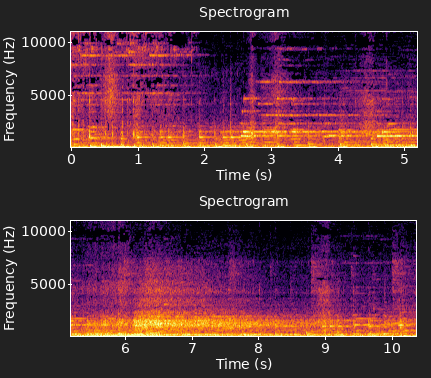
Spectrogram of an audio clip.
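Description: Triple Coin Treasure video slot machine playing its free-spin bonus music: chiming mallet-like tones over a steady bass, with short clicks as the reels stop. About six seconds in, a bright shimmering swell plays as a symbol upgrade is awarded.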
